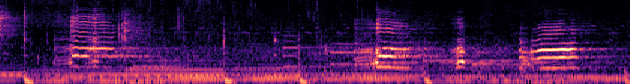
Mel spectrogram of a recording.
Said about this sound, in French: On vient de voir s'envoler les bernages du Canada. Hein. C'est une espèce d'oie euh, qui était absente euh, de, Belgique il y a quelques dizaines d'années.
